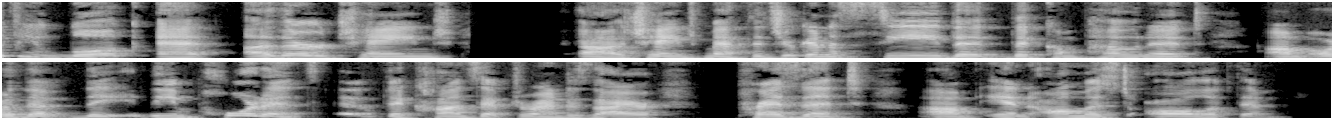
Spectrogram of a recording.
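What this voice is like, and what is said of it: Southern American accent. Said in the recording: “my Southern accent is just so obvious”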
